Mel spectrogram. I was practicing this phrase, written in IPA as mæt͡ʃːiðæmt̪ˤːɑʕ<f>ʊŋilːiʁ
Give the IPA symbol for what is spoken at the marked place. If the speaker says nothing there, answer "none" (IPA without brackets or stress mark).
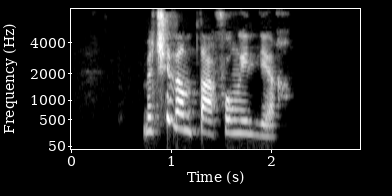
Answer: f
